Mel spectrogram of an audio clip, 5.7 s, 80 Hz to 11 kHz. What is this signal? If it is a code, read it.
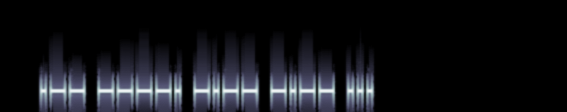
Morse code, heard as a keyed tone, about 25 wpm, 700 Hz. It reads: W9YYS
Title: USA Call Signs - 5 Characters - Repeated 2x - 25wpm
